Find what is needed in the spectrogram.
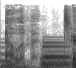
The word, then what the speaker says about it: LMNT: It's the letters L-M-N-T, and it's pronounced Element.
